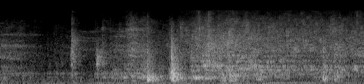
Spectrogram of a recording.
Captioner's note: toilet flushes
